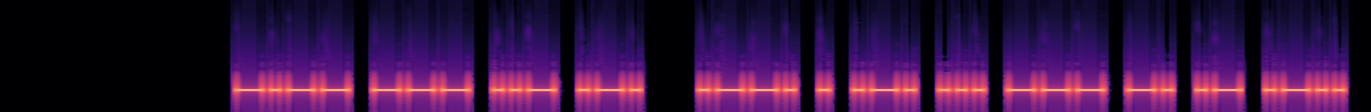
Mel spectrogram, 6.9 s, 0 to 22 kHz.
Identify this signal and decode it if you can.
Morse code, heard as a keyed tone, about 28 wpm, 700 Hz. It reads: YOUR PERSONAL
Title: A Sound Of Thunder 28wpm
